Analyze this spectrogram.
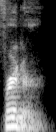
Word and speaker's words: FRITR: spelling of the F RIT T departure is pronounced fritter the stars on the board are the locations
